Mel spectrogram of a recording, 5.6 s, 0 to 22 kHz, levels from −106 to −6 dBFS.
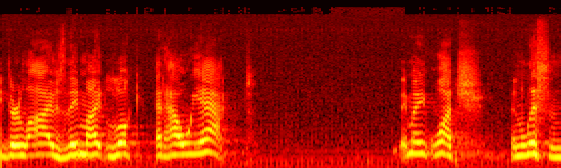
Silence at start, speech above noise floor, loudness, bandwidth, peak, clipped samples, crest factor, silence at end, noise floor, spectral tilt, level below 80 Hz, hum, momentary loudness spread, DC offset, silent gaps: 0 s; 36 dB; -32 LUFS; 16 kHz; -14 dBFS; under 0.1%; 18 dB; 0 s; -67 dBFS; -6 dB/octave; -72 dBFS; none; 14 LU; under 0.1%; none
